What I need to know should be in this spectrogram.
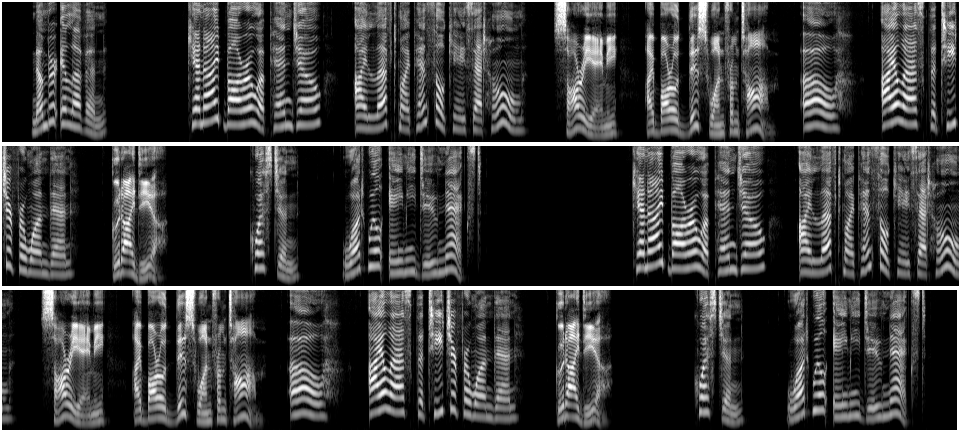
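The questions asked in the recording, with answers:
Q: What will Amy do next?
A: Ask the teacher for a pen.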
